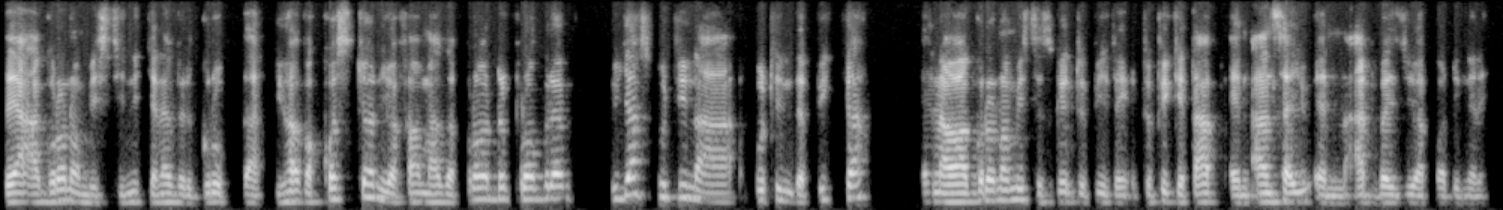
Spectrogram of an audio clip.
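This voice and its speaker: A man's voice: medium pitch, steady tone, brisk, mellow, no room sound. Easygoing Kenyan man on a dull video call. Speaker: guest from an apple farm. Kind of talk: casual interview talk.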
